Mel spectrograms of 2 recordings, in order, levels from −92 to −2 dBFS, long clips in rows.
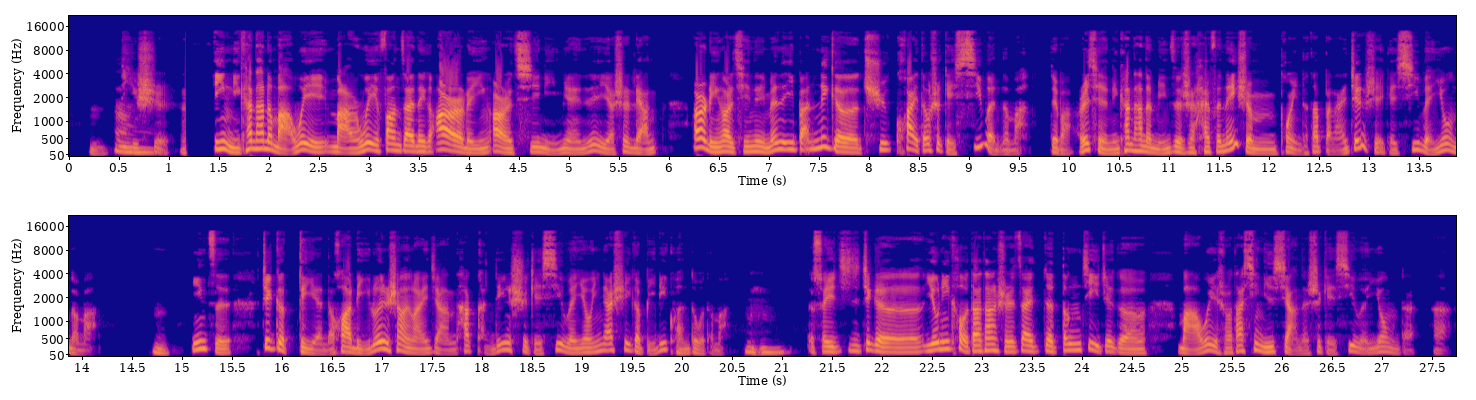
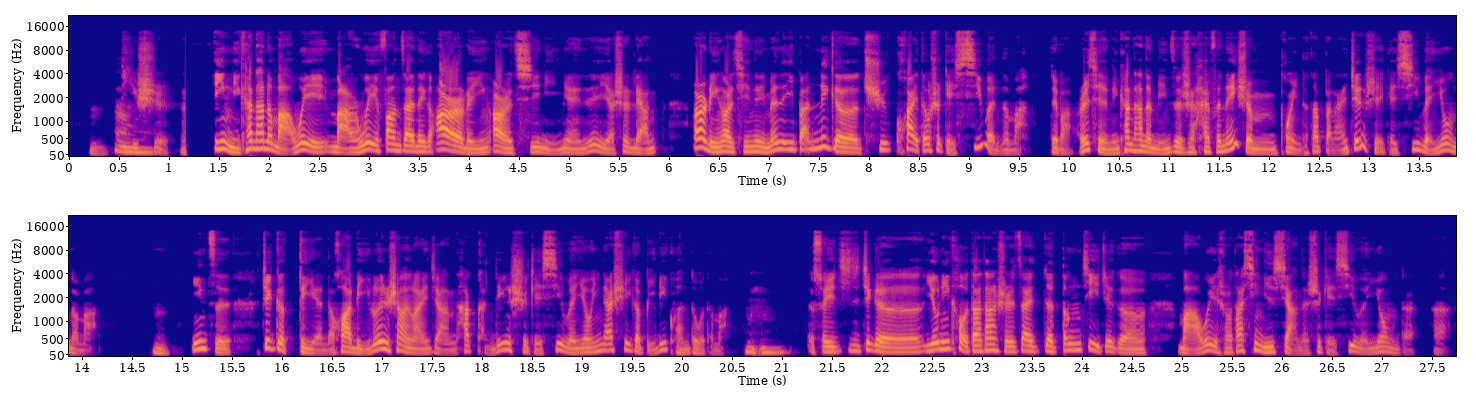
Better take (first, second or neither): neither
